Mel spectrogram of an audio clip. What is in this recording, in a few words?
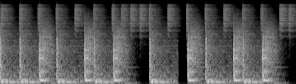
drums, Hardcore Breakbeat 161 Bmin; Big Fish Audio; Hardcore Breakbeat Action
